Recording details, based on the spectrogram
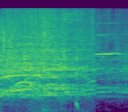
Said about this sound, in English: Hey, can you hear the music now? I can hear the music. I can hear the clapping. Okay, good.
